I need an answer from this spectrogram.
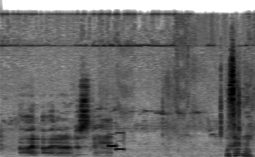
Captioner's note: recorder beeps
